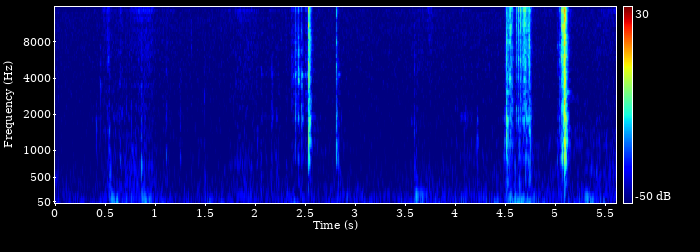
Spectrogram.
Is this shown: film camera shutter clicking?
yes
